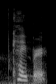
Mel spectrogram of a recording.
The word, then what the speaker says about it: Kuiper: How do you pronounce this word? Kuiper. Kuiper? Is it? That's right. It's Kuiper.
